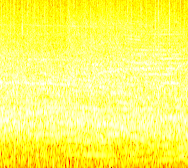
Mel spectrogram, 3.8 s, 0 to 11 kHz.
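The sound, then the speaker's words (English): A large crowd in a basketball arena erupts in loud, sustained cheering after a three-point shot ties a women's game at 20, a dense roar of voices and whoops that holds steady for the full few seconds without letting up. “Tie this game at 20 and get this large crowd back into the game.”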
